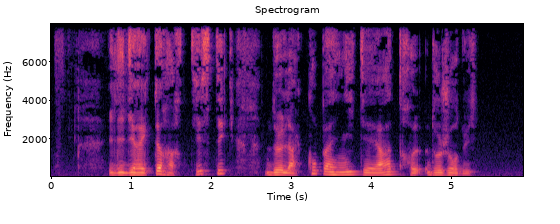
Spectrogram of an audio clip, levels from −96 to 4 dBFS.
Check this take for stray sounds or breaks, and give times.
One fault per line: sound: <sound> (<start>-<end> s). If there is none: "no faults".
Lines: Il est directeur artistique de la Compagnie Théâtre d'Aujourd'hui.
no faults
